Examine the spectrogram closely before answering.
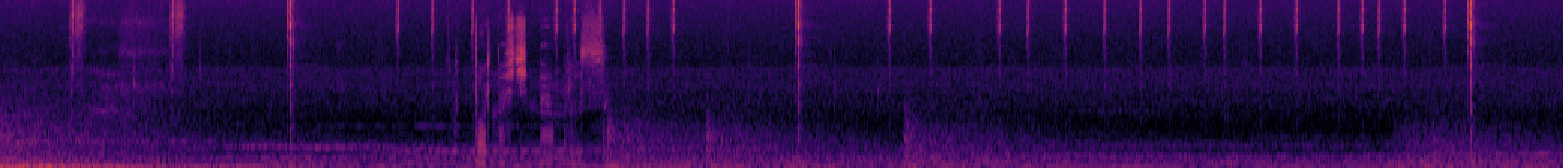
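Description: Soft menu clicks tick as a list is scrolled through.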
